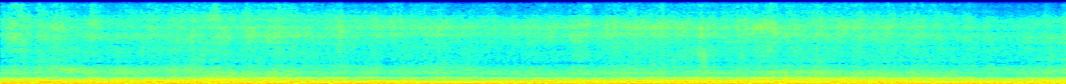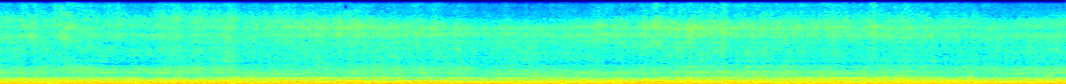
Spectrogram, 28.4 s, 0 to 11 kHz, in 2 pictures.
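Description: A pack of dirt late model race cars' V8 engines running hard at racing speed, a loud, steady wall of engine noise with no break.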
